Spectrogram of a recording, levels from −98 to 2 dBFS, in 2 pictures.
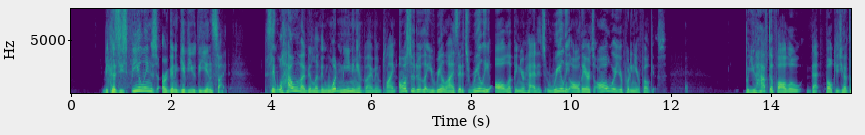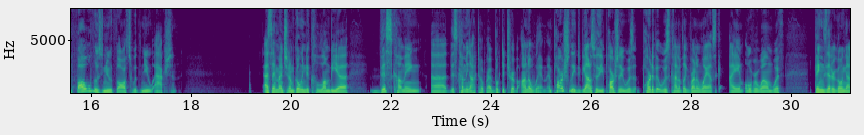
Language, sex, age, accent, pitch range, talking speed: English, male, 30-49, American, 110-170 Hz, 220 wpm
